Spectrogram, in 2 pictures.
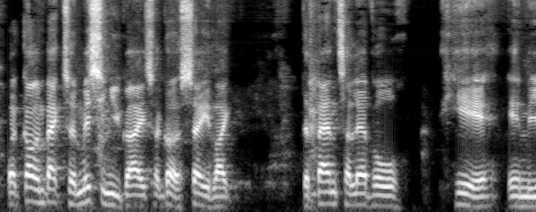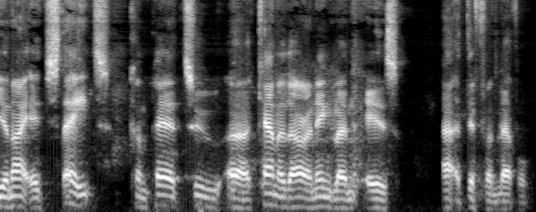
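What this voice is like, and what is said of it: British accent. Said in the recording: “my accent ... British comedy doesn't translate ... they got used to the accent”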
